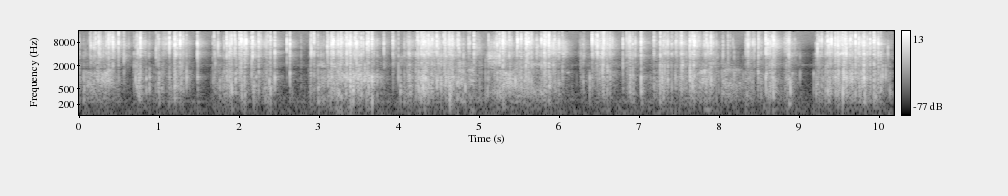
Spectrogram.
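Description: Fingertips pinch, crumple and crinkle the thin, clear plastic film of a chocolate-muffin packet held up in both hands with the muffin still inside. A dense, bright crackling plays on and off in waves throughout, with brief quieter gaps between bursts.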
